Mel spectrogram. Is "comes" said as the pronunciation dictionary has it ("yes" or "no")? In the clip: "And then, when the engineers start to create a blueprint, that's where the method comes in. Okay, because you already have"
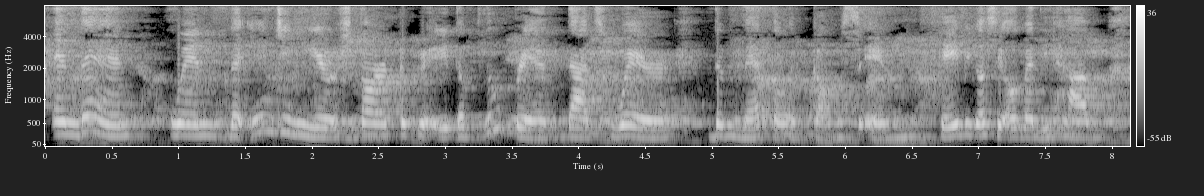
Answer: no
